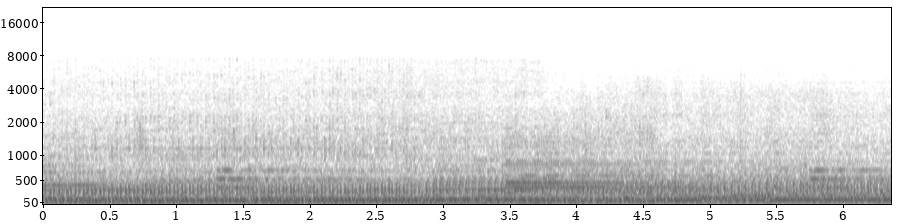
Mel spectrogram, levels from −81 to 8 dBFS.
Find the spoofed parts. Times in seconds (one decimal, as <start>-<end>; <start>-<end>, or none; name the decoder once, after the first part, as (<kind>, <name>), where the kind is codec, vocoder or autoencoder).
none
